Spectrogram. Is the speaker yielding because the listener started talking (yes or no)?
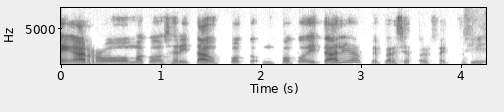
yes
